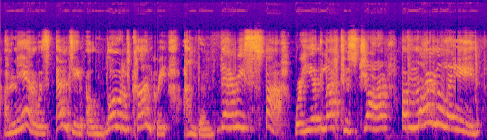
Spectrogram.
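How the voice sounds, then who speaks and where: A woman reading a children's book aloud in an expressive, dramatic way, as if explaining to young listeners. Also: high-pitched. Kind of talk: expressive storybook read-aloud with asides explaining words. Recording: roomy echo, clear background noise.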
